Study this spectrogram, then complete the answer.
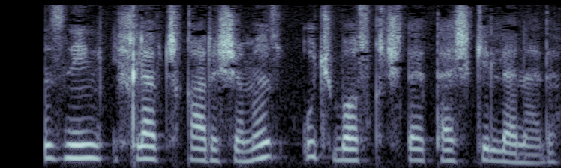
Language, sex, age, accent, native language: Uzbek, female, 25-34, Toshkent shahri, Uzbek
